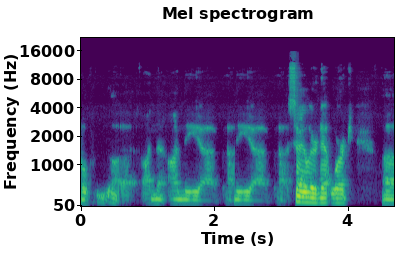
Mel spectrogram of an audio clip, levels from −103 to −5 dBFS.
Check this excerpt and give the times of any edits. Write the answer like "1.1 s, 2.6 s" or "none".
2.3 s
